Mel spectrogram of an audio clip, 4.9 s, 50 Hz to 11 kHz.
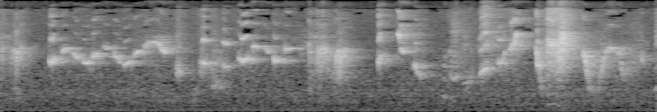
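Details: A budgerigar imitates R2-D2 robot beeps with warbled, bending whistles and scratchy squawks.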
